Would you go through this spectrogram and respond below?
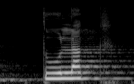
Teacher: jadi setelah huruf k ada anginnya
